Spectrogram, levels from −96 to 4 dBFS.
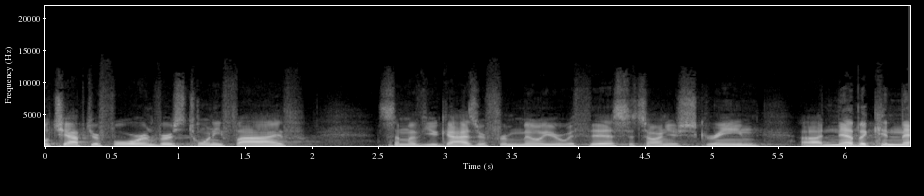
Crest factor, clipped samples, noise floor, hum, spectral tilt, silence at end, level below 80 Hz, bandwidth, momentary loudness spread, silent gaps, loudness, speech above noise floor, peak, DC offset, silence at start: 20 dB; under 0.1%; -57 dBFS; none; -6.5 dB/octave; 0 s; -46 dBFS; 9.8 kHz; 9 LU; none; -26 LUFS; 31 dB; -6 dBFS; under 0.1%; 0 s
